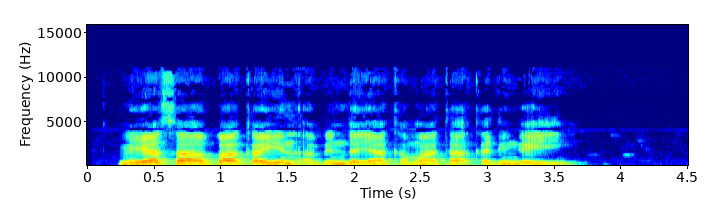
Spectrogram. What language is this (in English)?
Hausa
